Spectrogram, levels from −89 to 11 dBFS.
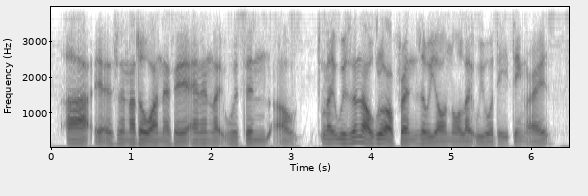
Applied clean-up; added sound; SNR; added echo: neural separator model SepFormer WHAM!.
